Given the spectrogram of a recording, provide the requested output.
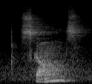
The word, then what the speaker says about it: scone: you that try it scones we say scones but we say scones because we're American but correctly I believe it is rhymes with God scones scones we learned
